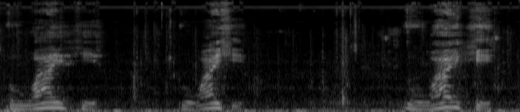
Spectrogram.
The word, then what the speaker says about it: Owyhee: the pronunciation of Hawaii I think I've been pronouncing it wrong in this video so my apologies for that I think I was saying kawaki but I just looked it up and it's why he so I'm gonna try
